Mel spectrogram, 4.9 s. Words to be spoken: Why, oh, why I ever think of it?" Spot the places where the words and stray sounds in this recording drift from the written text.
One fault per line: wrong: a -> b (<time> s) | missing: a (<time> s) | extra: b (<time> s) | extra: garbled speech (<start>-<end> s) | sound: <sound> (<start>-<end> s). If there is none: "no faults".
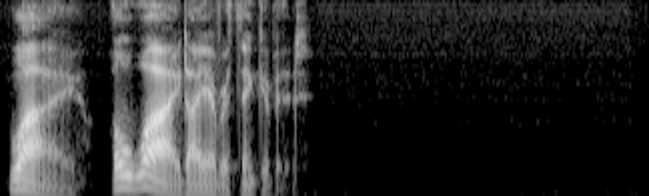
no faults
